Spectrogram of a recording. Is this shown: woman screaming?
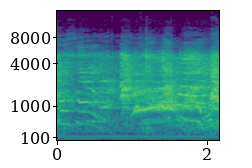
yes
